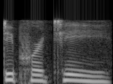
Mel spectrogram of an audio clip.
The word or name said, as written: deportee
